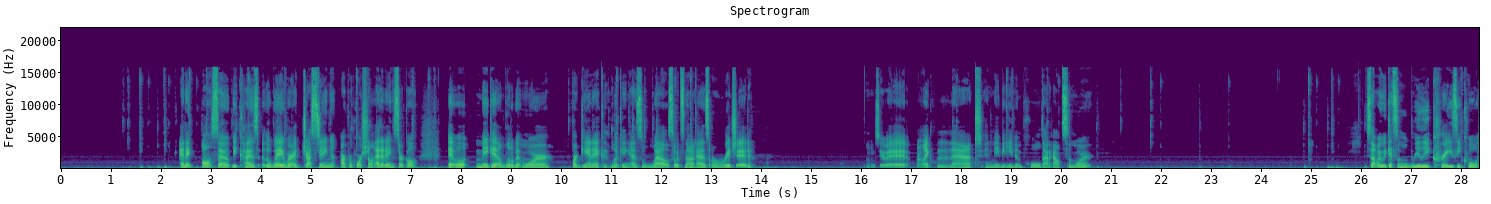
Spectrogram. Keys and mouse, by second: 1.7-3.0 right drag, 3.4 right click, 4.3-7.1 middle drag, 7.1-8.5 drag, 7.3 s, 10.4 click, 10.9 right click, 12.5 s, 18.8 g, 19.9-21.1 drag.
